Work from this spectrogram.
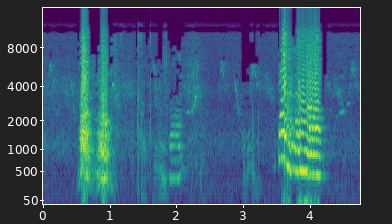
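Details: Dogo Argentino 'talking': two short woo-woo vocal bursts, a soft murmur in the middle, then a longer harmonic howl-like yowl that slides downward in pitch, all in a quiet room.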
